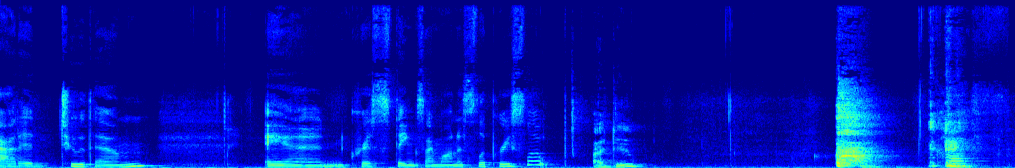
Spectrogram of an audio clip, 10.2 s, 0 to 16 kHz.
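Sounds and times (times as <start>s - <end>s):
speech: 0.2s - 1.7s, 2.6s - 6.5s
rough breathy coughs: 8.3s - 9.9s.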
